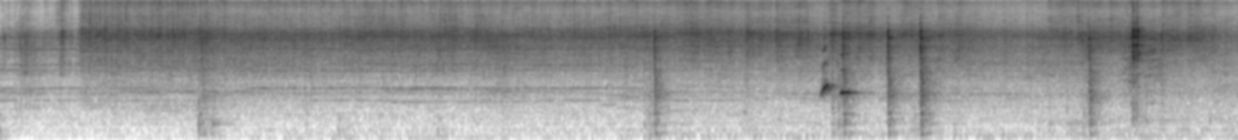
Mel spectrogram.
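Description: An egg dosa topped with chicken masala sizzles steadily in a small pan, while a metal spatula scrapes and taps against the pan several times. The loudest scrapes come about eight to nine seconds in.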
